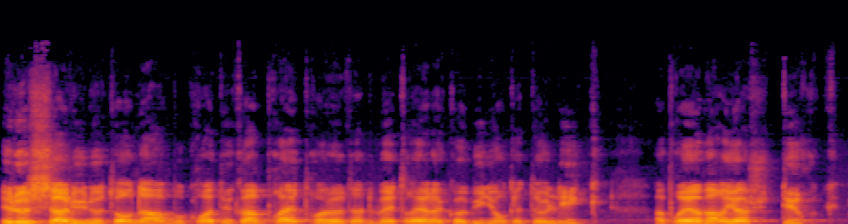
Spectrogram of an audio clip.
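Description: A man doing an excitable, pleading old father. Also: fairly high pitch, creaky, voice pushed up. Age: older. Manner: loud, exclamatory, imploring. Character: older father, gentle but excitable, pleading.

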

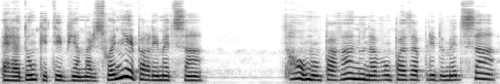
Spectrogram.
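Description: A woman's voice: mid-range voice, moderate pace, warm tone, natural voice. A woman reading a novel aloud voices a simple, devout young peasant girl with artless, rustic phrasing. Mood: earnest. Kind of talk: audiobook character voice.

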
